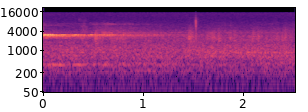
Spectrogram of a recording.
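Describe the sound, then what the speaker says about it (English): A Danish passenger train rolls by at Hamburg Hauptbahnhof with a steady broadband rumble and a thin high whine, moderately loud and continuous, with a brief squeal midway. "It's a Danish train."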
